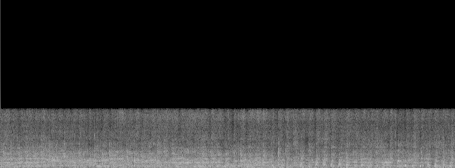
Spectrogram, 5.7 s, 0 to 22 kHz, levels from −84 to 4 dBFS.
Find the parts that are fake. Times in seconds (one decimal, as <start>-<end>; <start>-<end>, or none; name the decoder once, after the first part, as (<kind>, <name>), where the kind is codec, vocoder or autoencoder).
0.0-5.7 (codec, SNAC)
